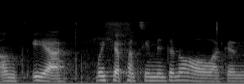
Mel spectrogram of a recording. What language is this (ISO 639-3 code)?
cym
